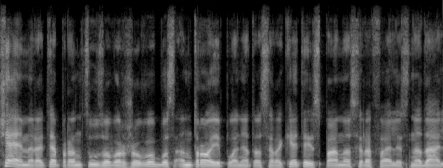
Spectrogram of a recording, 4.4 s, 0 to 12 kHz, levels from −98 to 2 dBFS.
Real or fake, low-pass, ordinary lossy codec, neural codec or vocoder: real; 10.8 kHz; Opus, 32 kbps; none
